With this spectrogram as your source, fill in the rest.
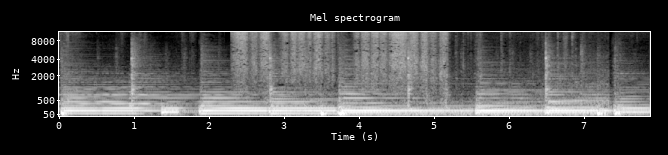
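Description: Sandpaper rubbed by hand across painted wood, repeated scraping strokes in a steady back-and-forth rhythm, close and clear with no talking.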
